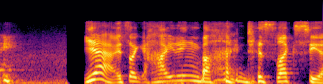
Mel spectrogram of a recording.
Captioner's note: laugh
